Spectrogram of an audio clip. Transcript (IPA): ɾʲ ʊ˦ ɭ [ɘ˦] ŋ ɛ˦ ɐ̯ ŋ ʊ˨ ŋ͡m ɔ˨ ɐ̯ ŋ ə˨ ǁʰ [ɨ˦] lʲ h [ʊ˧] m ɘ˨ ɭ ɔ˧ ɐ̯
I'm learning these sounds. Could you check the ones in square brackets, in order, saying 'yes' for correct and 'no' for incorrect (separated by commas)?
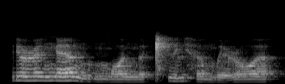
yes, yes, no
